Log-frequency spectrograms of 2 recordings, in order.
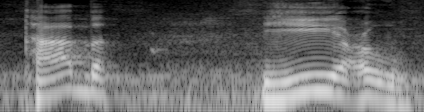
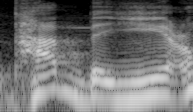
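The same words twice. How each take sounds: First: تبیعو split slowly as tab, yi-u; syllable by syllable. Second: Said in the usual way. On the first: Shown as a demonstration. Teacher showing students where the vowels fall, syllable by syllable. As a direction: hold a long gap after tab in تبیعو. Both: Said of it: "حرکت را دقت بتید".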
